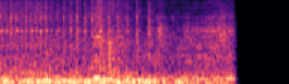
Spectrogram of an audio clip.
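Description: Faint snowmobile engine running steadily with an even hum as the sled works through deep powder.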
